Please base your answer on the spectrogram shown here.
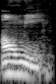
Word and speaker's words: OMI: How do you pronounce his name? Omi. Is it Omi?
